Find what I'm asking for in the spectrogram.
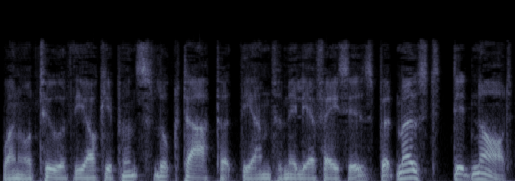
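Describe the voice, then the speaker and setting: A man reading a crime novel as scripted narration in a measured, unhurried storytelling manner. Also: low voice, a little mellow, no echo. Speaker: audiobook narrator.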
